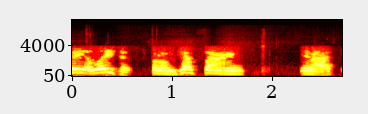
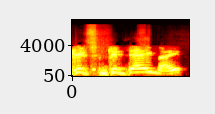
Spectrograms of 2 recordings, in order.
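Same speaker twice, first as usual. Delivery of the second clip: higher, stumbling fake-Aussie "good day"; American imitating Australian; 3 semitones higher, slower than usual. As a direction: botch the Australian greeting like an American. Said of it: "Americans find out you're Australians".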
